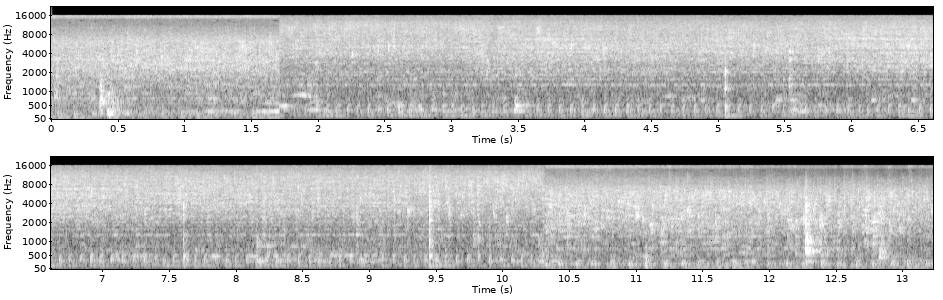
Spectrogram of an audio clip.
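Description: Prawns frying in hot oil in a wok: a steady sizzle, with a few light clicks of a metal slotted spoon against the pan as the prawns are lifted out.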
